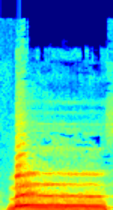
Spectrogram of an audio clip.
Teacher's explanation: Mansakal, masuk tanpa dengung, daripada mansakan jadi sakal. Mansakal di hujung lidah, liyadhkuru ismallahi ala ma razaqahum.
